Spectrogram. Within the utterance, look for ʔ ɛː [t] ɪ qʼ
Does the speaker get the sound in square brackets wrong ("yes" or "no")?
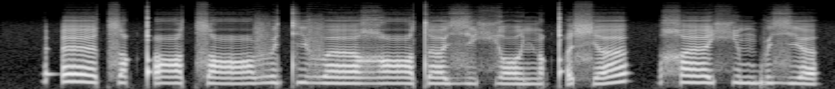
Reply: yes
